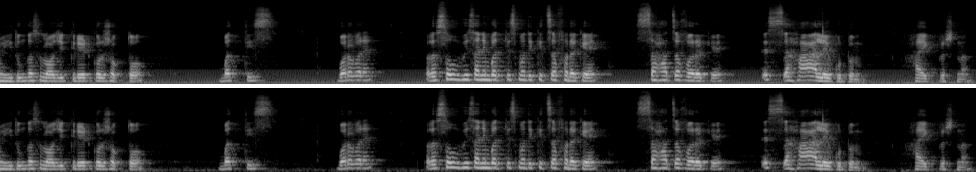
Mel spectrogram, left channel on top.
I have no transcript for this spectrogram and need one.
इथून कसं लॉजिक क्रिएट करू शकतो, 32, बरोबर आहे. आता 26 आणि 32मध्ये कितीचा फरक आहे, 6चा फरक आहे. ते 6 आले कुठून, हा एक प्रश्न,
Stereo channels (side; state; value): left; noise; hum, 22 dB below the sound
